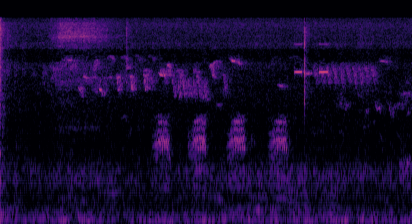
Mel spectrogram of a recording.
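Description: Faint bird calls: four short calls about half a second apart, with fainter higher chirping behind them.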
